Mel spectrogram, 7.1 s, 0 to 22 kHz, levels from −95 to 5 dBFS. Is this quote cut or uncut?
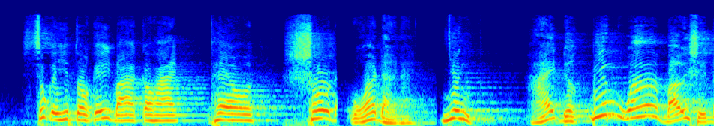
cut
